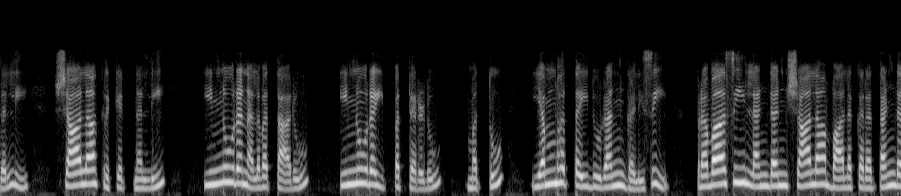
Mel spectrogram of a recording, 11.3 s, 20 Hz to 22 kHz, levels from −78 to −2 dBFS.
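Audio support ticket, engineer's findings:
Speech dulls abruptly at 2.25 s, recovers at 5.63 s. Short dropout of about 80 ms at the switch. Likely cause: input switched to a poorer device. Band tops out near 6.9 kHz versus about 7.6 kHz in the surrounding Speex-coded speech, giving a boxier tone. Faint new background noise, well below the speech. Loudness holds roughly steady across both transitions. Fits a change to a lower-grade mic path, then back.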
